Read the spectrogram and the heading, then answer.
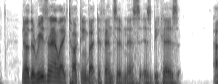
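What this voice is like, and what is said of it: Usual voice. Nothing is said of it.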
